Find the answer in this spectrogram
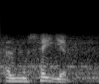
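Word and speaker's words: المسيَّب: طبعا ابن المسيب هو سعيد المشهور، المحدثون دائما ينطقونه بفتح الياء المسيب على وزن اسم الفاعل، وجاء رواية عنه أنه قال إنما أنا ابن المسيب باسم المفعول، سيب الله من سيبني، سيب الله من سيبني. والمحدثون لا يعتمدون هذه الرواية، بل كلهم ينطق اسمه بالفتح وهو الأفصح، فلا يقال ابن المسيب، لأن في صحة هذه الرواية عن سعيد النظر، ثم إن السماع مقدم على ذلك.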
